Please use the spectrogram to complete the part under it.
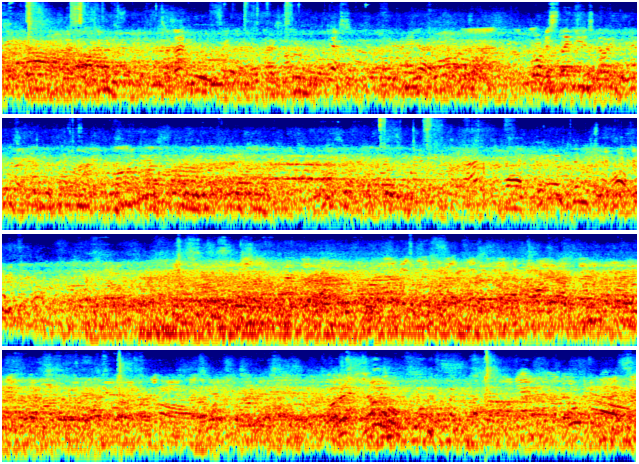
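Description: A crowd chatters all around in a large, busy hall.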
